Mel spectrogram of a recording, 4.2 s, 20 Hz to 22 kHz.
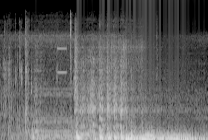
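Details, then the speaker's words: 1991 Audi 90 Quattro with big-turbo S2 engine, running rich and untuned: short crank then low uneven idle, repeatedly shut off; owner checking starter isn't staying engaged, unconfirmed. "I keep turning it off. I'm trying to make sure my starter's not staying stuck on."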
